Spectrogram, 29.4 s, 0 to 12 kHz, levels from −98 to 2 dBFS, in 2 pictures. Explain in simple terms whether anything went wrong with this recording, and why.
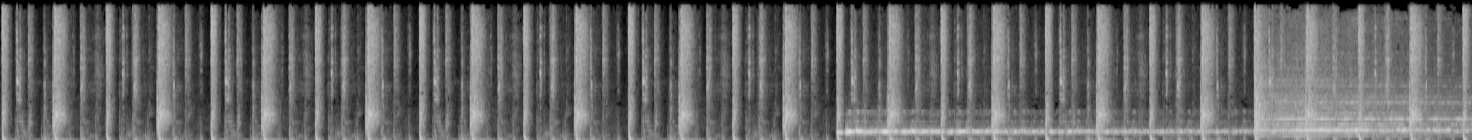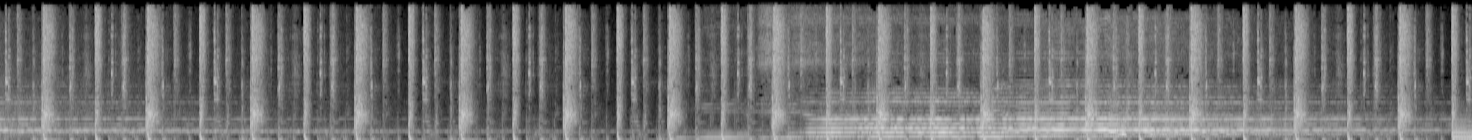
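Nothing went wrong; no problems can be heard anywhere.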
